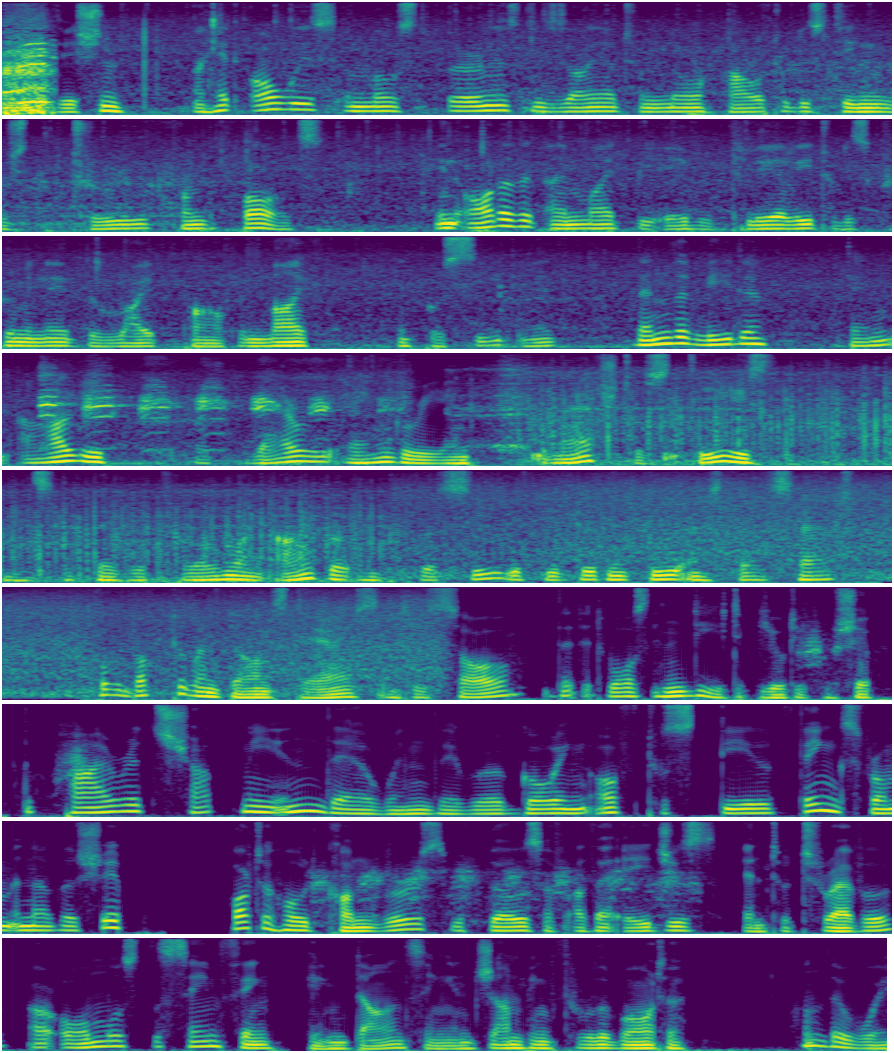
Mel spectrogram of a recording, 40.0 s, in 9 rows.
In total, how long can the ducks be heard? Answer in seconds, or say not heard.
7 s.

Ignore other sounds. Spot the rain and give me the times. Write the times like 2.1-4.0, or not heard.
0.0-24.6.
